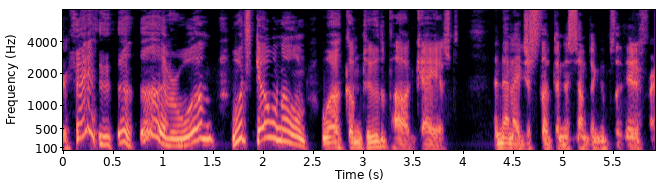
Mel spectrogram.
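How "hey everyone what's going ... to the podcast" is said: high, swooping sixties cartoon character voice. Podcast host opens the show in a sixties cartoon character voice. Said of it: "Like a sixties or seventies era cartoon character".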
